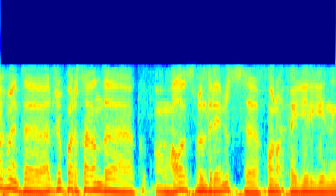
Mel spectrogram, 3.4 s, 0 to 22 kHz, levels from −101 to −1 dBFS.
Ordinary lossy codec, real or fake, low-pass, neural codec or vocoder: MP3, 32 kbps; real; 5.4 kHz; none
